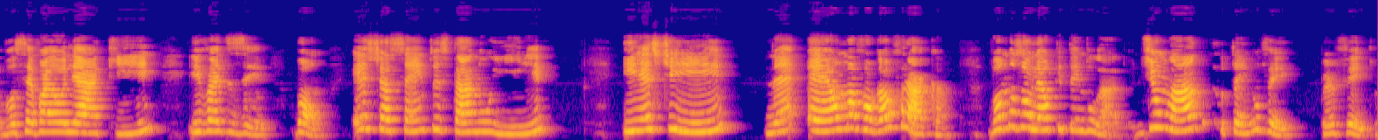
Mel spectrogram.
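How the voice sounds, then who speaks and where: A woman's voice: high-pitched, pushed and bright, dull audio. A woman teaching a Spanish class, explaining step by step and checking in with her students. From Brazil. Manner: explains patiently, asks rhetorical questions and checks in with "certo?" and "né?". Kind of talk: recorded online class.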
